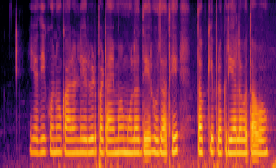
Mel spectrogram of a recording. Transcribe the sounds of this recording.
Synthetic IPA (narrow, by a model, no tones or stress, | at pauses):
jɐd̪ikoːnõkaːɾəɽ̃leɾiːɽpɐʈaːemãmuːlad̪eːɾɦod͡ʒaːt̪ʰet̪ɐb̚kepɾɐkɾijaləbət̪a̰ːʋa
